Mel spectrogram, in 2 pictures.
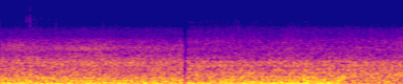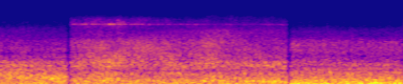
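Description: Wind buffeting the microphone on an open boat: a steady low rumble that rises and falls. About halfway through, a faint high whine sounds for roughly two seconds.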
